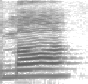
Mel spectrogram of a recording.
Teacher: the S can completely disappear, such as in several South American pronunciations of Spanish, where they'll not say mas, they'll say ma, but a bit longer, so that people know there's an S which was originally there.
